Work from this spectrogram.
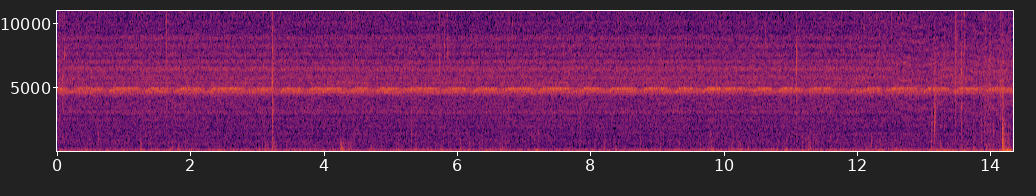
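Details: Garden insects of an autumn night trill in one continuous high, even tone while a bonfire snaps and crackles now and then, with a faint low hum of far-off traffic underneath.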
